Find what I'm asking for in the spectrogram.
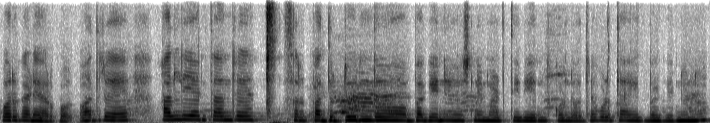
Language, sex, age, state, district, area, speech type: Kannada, female, 30-45, Karnataka, Mysore, rural, spontaneous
